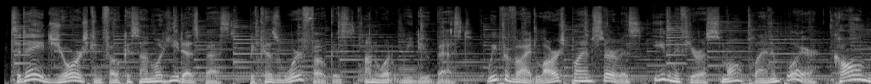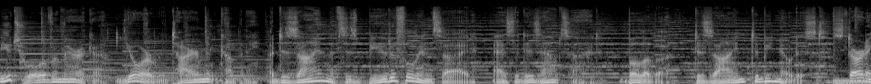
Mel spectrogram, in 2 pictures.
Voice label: Commercial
